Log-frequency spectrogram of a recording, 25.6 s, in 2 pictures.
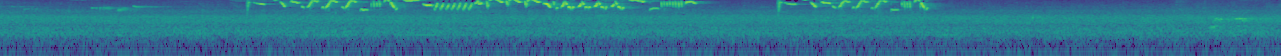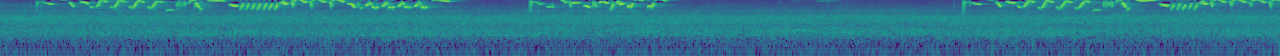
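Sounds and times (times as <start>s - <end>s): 
Eurasian wren trilling song: 2.5s - 7.0s, 7.8s - 9.4s, 13.1s - 17.4s, 18.1s - 19.6s, 22.4s - 25.6s.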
